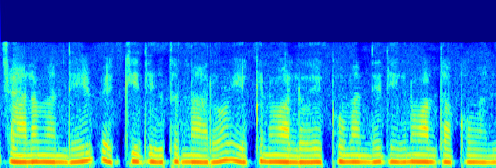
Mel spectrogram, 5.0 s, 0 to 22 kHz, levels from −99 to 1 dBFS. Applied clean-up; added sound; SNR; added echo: neural mask model Resemble Enhance denoiser.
